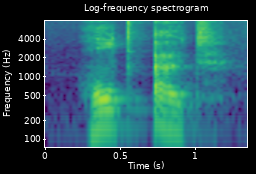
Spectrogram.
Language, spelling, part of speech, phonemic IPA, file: Dutch, holt uit, verb, /ˈhɔlt ˈœyt/, Nl-holt uit.ogg
- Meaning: inflection of uithollen: 1. second/third-person singular present indicative 2. plural imperative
